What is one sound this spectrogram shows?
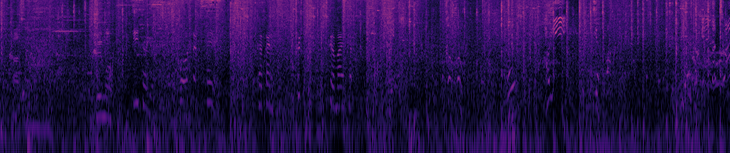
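Game combat effects crash and whoosh loudly.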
